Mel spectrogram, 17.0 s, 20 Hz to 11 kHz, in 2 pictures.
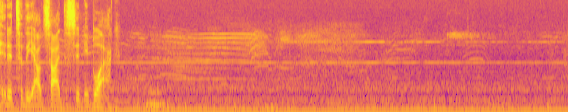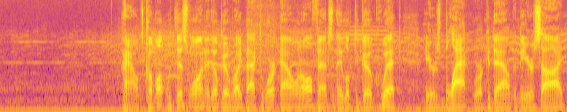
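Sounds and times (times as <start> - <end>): distant indistinct shouts: 0.0 - 17.0
steady low hum: 0.0 - 17.0.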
